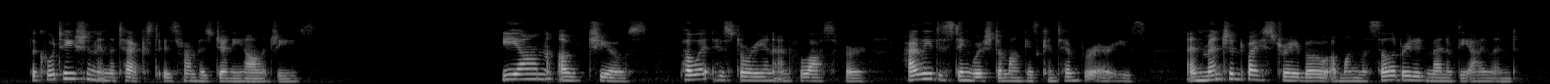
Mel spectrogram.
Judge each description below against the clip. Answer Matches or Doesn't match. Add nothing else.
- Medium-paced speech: Doesn't match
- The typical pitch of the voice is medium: Matches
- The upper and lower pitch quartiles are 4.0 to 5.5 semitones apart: Matches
